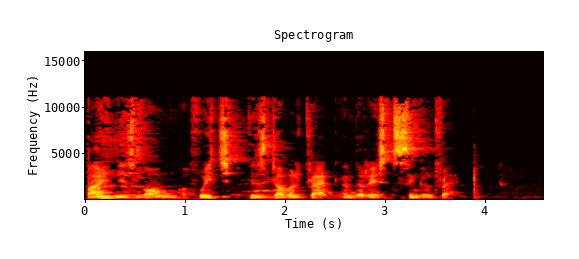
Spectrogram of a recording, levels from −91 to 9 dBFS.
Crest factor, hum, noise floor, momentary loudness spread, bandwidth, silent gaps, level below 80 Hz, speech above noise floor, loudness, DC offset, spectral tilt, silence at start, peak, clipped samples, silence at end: 18 dB; none; -65 dBFS; 13 LU; 11.5 kHz; none; -72 dBFS; 42 dB; -22 LUFS; under 0.1%; -2.5 dB/octave; 0.05 s; -6 dBFS; under 0.1%; 0.9 s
